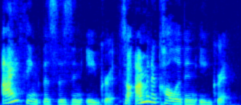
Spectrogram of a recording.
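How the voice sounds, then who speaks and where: A woman preschool teacher reading a picture book aloud to children, gentle and expressive. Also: on the low side, brisk. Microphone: home video recording.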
